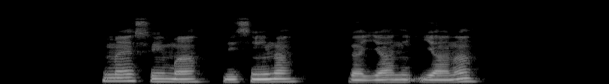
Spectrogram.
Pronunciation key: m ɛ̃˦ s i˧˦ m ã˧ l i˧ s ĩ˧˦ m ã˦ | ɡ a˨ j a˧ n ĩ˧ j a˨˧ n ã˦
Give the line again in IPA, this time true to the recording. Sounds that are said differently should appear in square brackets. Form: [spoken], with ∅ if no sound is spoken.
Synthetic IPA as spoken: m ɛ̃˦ s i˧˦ m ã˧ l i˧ s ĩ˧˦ [n] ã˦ | ɡ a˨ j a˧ n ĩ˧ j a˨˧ n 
